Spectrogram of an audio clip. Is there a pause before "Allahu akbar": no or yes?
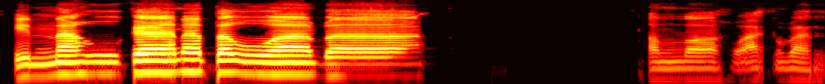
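yes. There is a pause before the final phrase. The speaker calls it right.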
